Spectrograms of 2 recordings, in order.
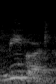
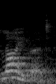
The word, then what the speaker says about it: Leibert: to talk about is dick leibert or sometimes pronounced liebert although he himself supposedly pronounced it leibert he was born into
